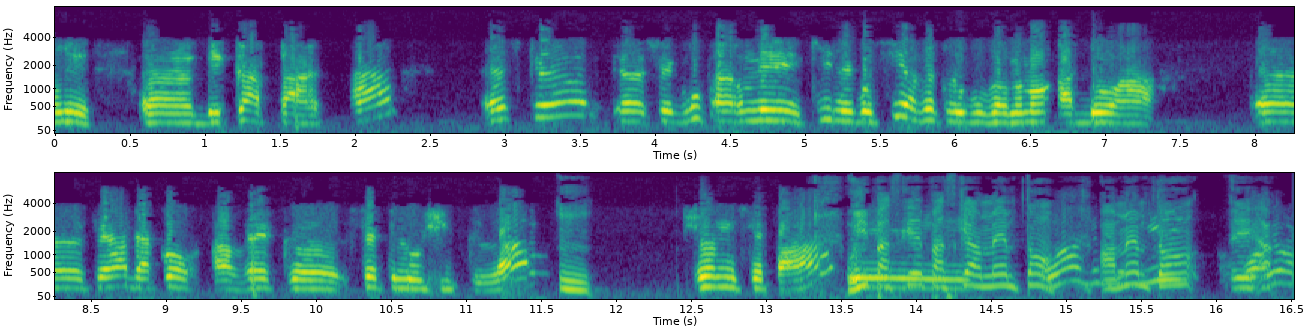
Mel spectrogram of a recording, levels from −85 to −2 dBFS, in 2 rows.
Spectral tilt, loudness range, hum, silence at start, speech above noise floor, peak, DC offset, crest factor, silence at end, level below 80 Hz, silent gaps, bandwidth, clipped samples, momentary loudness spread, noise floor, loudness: -7 dB/octave; 3 LU; none; 0 s; 40 dB; -2 dBFS; under 0.1%; 14 dB; 0 s; -50 dBFS; none; 7.6 kHz; under 0.1%; 8 LU; -55 dBFS; -16 LUFS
